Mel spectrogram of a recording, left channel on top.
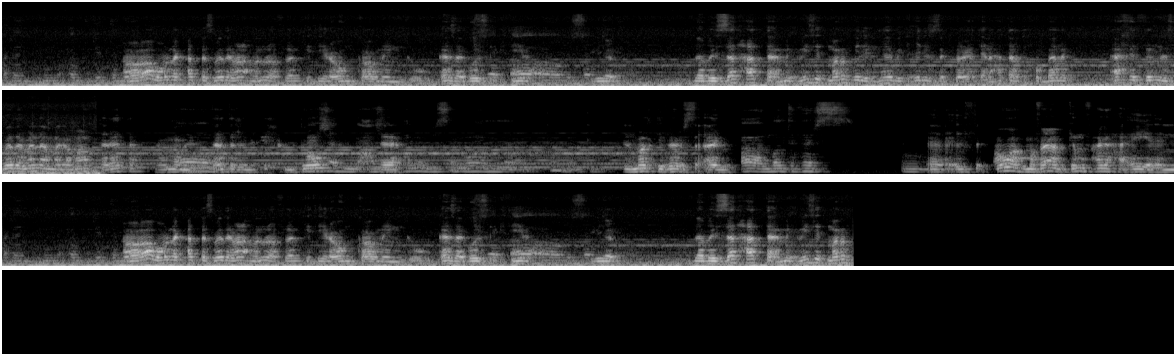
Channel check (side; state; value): right; drops out; at 8.6 s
